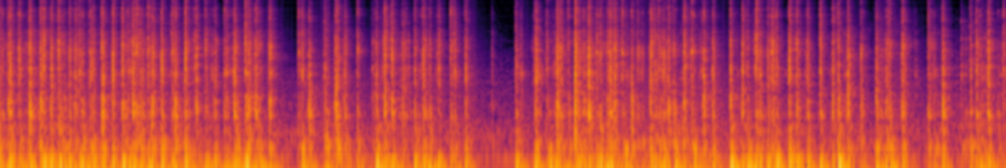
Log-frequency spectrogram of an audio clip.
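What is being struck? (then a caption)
Plastic computer keyboard. Rapid typing with long nails and fingertips on a full-size plastic backlit computer keyboard produces a dense stream of short, crisp clicks and taps. A steady low hum runs underneath, and the typing briefly pauses near the middle before resuming at the same fast pace.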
